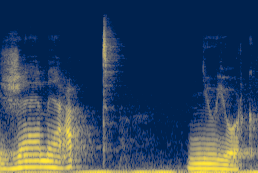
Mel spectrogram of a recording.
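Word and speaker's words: جامعة نيويورك: marbuta in an idafa, we're going to pronounce that ta marbuta as a ta, as a T sound on all the words except the final word of the idafa.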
